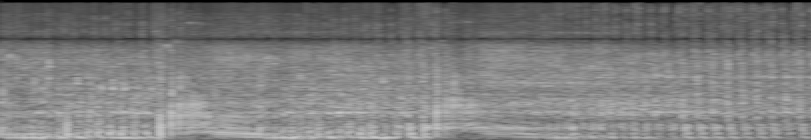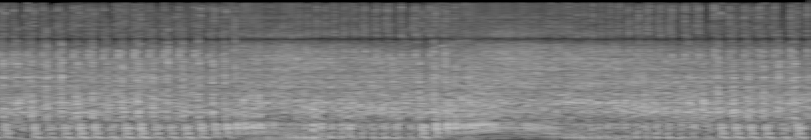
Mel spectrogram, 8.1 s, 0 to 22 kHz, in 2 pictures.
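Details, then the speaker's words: 2003 Honda CRF450 four-stroke, first start after engine rebuild for seized connecting rod and blown rod bearing, started without choke: crisp, even single-cylinder putter at steady idle, no knocks or misses; normal idle. "On a bien vu qu'elle a démarré, j'ai tiré le starter après en pensant qu'elle allait caler, et finalement elle tient très bien."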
